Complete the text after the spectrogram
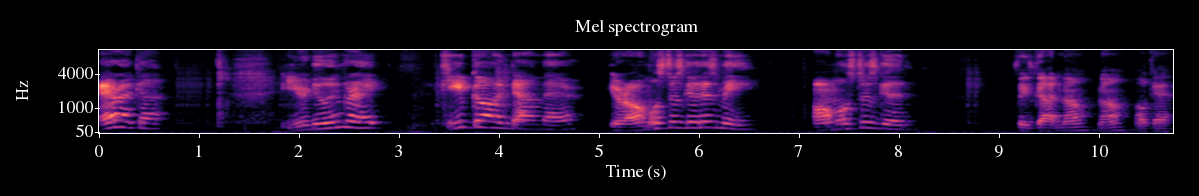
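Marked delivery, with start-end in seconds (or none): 0.0-8.1 squeaky, very high, boastful, bragging voice. Talking about favourite impressions, the speaker addresses Erica in a Trump impression. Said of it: "impressions of Trump".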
